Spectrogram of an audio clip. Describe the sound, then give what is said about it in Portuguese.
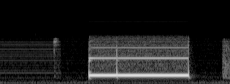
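Telephone line tone during a redial of a call: a brief electronic blip, then one loud, steady buzzing tone lasting about a second, then another tone starting at the end, with no talk. “Eu não tô entendendo, não tô ouvindo. Eu vou ligar de novo”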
